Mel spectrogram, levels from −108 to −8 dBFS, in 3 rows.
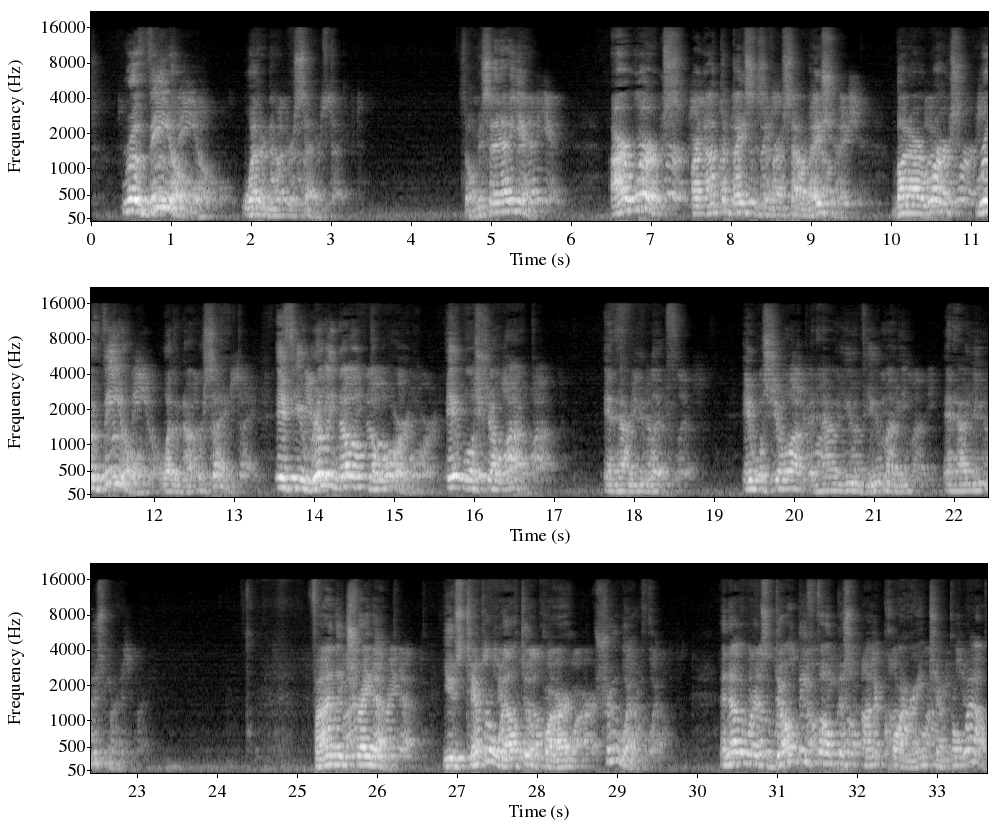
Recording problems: off-mic speech; far
echo of what is said; noticeable; throughout; 330 ms later, 15 dB below the speech
room echo; slight; dies away in 0.4 s

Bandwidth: 16 kHz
